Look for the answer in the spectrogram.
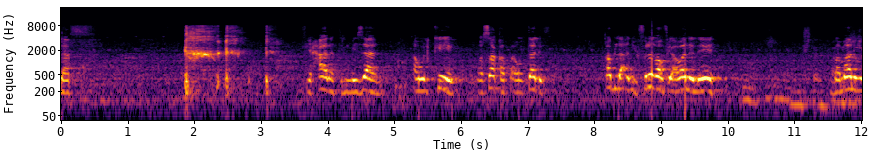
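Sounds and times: man coughing: 1.8 - 3.4.

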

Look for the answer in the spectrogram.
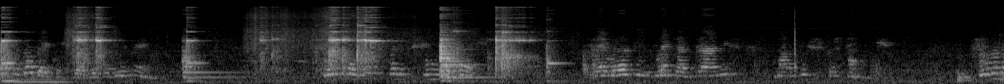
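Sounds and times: hard objects clinking: 0.0 - 5.9.

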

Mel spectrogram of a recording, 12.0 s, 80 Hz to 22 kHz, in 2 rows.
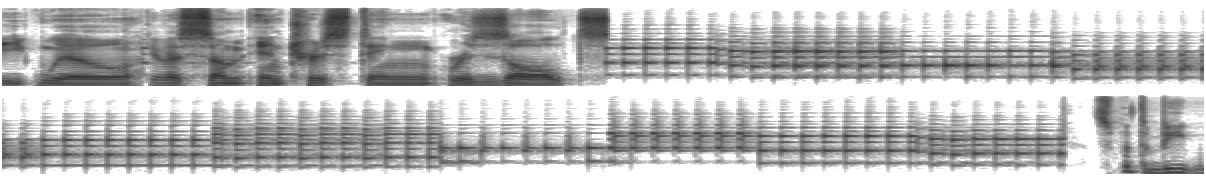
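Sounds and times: stylophone buzzy notes with tremolo: 3.0 - 11.4.

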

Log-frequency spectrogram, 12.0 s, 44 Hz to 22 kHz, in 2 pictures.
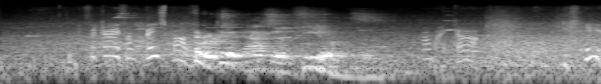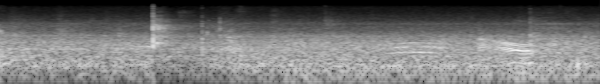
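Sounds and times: baseball bat cracking ball: 7.5 - 8.2.

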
